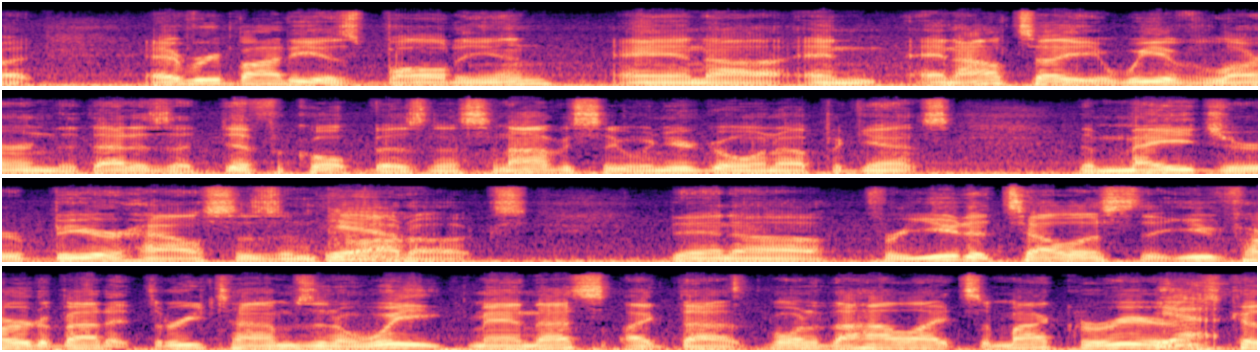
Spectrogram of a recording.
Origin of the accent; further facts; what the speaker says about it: Brewton, Alabama, United States; I was born in Mobile, grew up in Brewton, Alabama.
